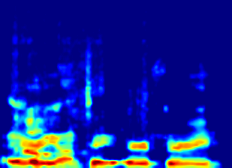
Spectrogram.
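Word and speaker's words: Aireontae Ersery: I mean, you did went out you you drafted uh I don't know how to pronounce it, but Urs Urseri, the offensive tackle out of Minnesota. Yeah. Arante Ursery.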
